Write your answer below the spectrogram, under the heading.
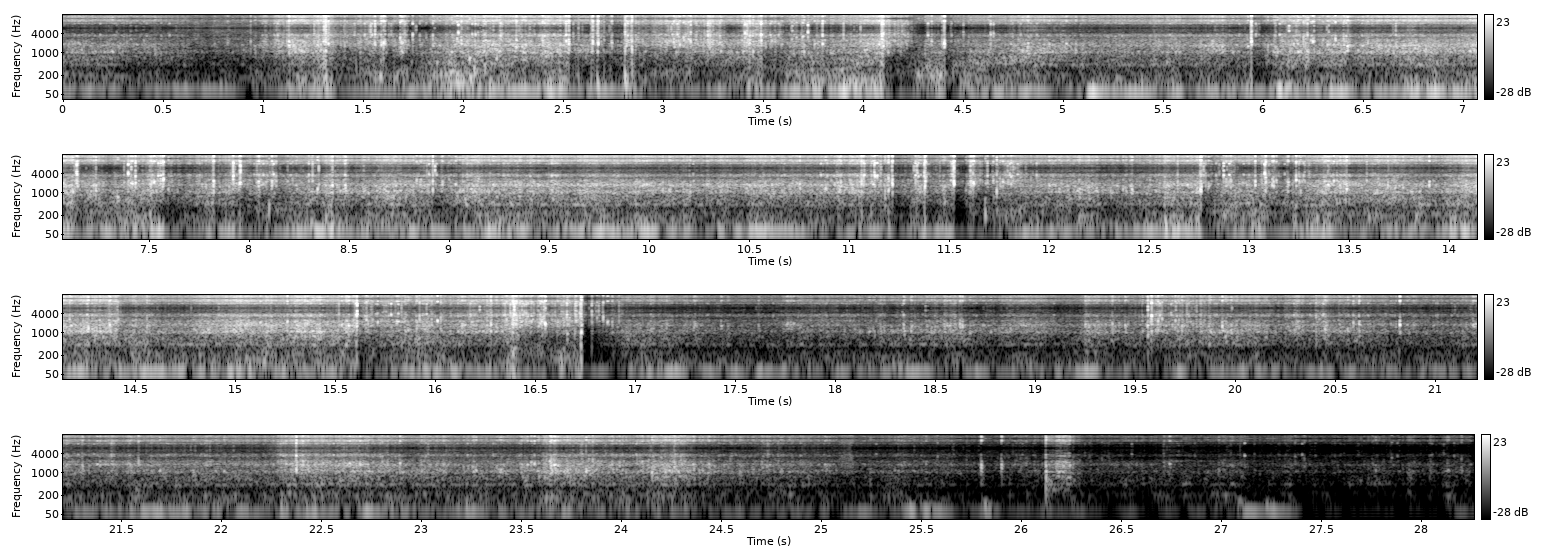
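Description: Whitewater rushing and churning around a kayak, heard from a camera on the kayak's bow, with water splashing over the deck and a deep rumble buffeting the microphone. The rush is loud at first and eases off steadily through the last third.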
